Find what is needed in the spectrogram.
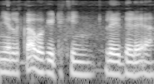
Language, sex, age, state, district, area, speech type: Santali, male, 45-60, Odisha, Mayurbhanj, rural, spontaneous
